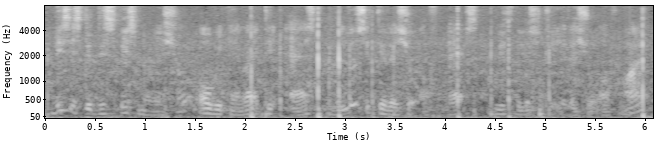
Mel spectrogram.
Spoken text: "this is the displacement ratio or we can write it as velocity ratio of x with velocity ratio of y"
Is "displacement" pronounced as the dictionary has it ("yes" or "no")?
no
